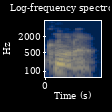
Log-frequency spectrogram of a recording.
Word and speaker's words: Kunire: I know my last name has 3 vowels together, so it's kind of awkward, but it's pronounced as Kunire. It's supposed to actually be a hyphen between the last U and the I.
